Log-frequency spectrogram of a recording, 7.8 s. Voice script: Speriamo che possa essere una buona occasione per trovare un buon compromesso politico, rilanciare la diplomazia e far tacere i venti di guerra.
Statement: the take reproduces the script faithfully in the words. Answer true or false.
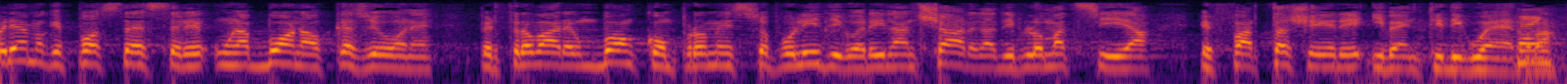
true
